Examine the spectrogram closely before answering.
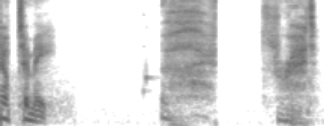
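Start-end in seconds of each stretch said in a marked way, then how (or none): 1.6-2.1 long deflated sigh; heavy sigh. Acted. Beaten thief giving up, heavy sigh. 2.7-3.2 breathless resigned whisper; whispered defeat. Acted. Thief admitting defeat to the detective, whispered curse.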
